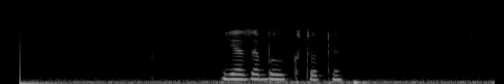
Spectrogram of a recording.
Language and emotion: Russian, neutral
